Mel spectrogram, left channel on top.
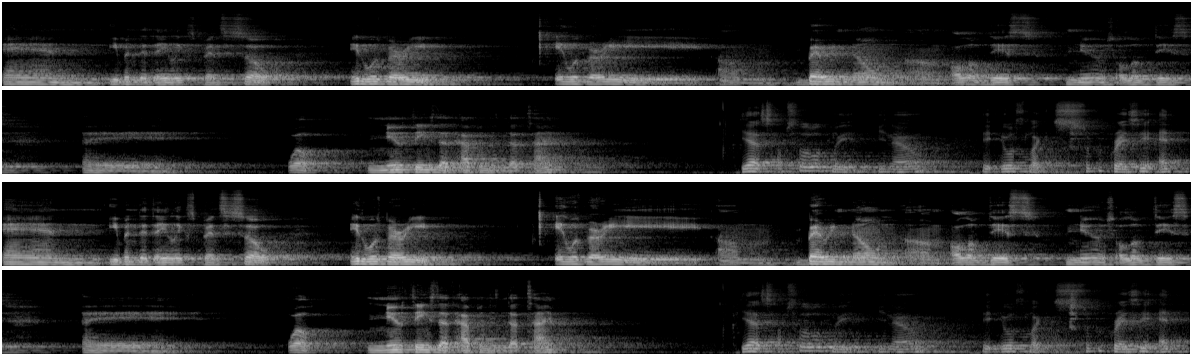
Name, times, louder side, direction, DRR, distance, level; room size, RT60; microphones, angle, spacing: voice 1, 0.0-2.7 3.5-4.3 5.5-10.4 10.6-12.1 12.7-13.8 14.8-15.0 15.5-17.5, right 2 dB, 40° right, 8 dB, 0.9 m, -26 dB
voice 2, 19.3-21.1 21.7-23.6, left 1 dB, 15° left, 4 dB, 1.2 m, -32 dB
22.0 x 8.0 x 6.8 m, 2.3 s
head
